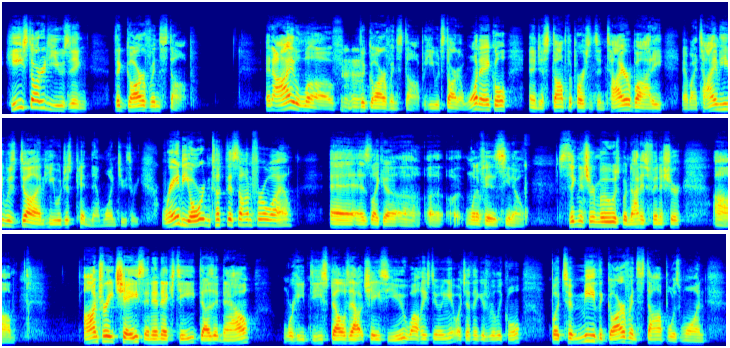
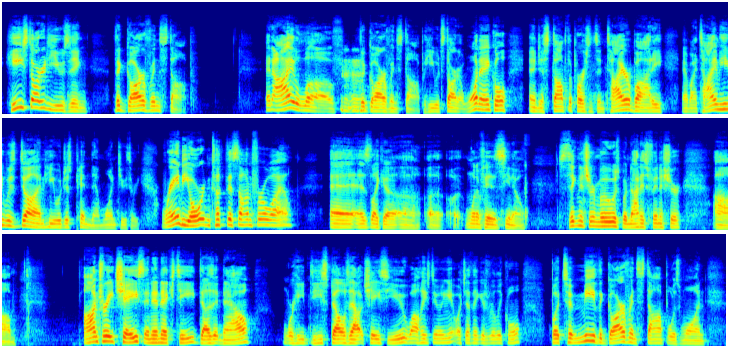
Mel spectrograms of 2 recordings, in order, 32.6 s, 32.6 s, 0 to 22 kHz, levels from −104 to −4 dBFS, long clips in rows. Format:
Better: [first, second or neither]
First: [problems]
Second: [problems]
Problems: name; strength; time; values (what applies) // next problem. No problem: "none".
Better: second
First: thin; somewhat; fading below 300 Hz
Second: none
